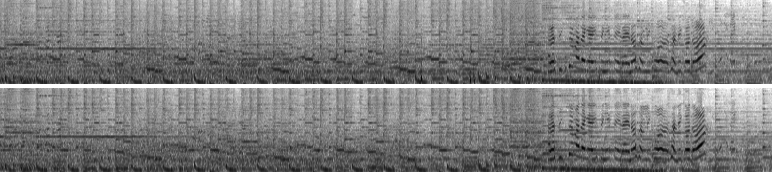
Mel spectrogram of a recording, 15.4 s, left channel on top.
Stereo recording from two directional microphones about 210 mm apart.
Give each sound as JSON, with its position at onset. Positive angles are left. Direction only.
{"t": 9.4, "sound": "music", "side_deg": 0}
{"t": 11.0, "sound": "music", "side_deg": -15}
